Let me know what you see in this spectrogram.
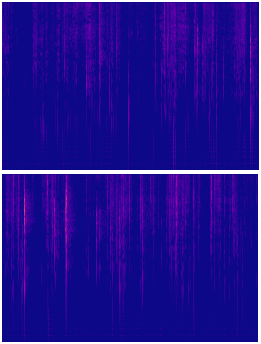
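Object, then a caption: Plastic blister pack holding ping pong balls. Long red nails tap and scratch the clear plastic blister of a cardboard-backed pack holding six hollow plastic ping pong balls, held in both hands. The result is a quiet, irregular stream of bright, crinkly clicks and scrapes with crisp, dry attacks and almost no low end.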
